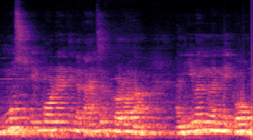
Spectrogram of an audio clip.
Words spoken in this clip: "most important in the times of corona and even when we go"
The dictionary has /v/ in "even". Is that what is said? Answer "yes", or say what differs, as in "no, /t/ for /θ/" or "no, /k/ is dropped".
yes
